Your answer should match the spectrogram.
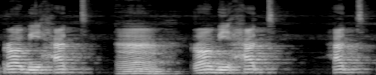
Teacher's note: ta yang harus kita keluarkan nafas sedikit saja. Jangan banyak-banyak.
